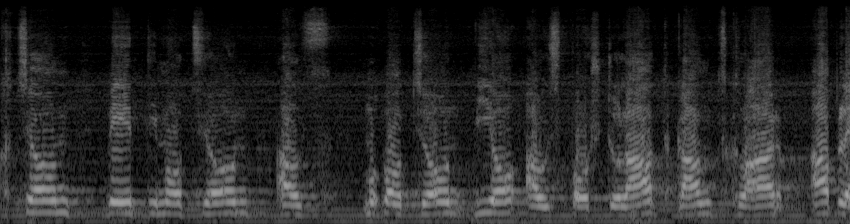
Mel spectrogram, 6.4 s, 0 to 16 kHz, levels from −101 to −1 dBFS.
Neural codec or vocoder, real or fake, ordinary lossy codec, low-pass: vocoder, 44.1 kHz, 128 mel bands, Pupu-Vocoder; fake; AAC, 96 kbps; 14.4 kHz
